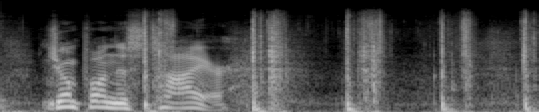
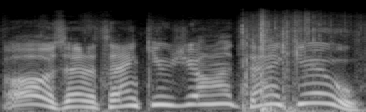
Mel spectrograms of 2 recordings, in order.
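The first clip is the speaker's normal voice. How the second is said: high coaxing voice; 10 semitones higher than usual. Acted. Talking sweetly to the rooster.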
